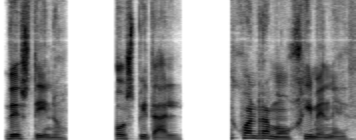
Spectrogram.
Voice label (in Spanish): destino hospital, megafonias; megafonias exteriores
